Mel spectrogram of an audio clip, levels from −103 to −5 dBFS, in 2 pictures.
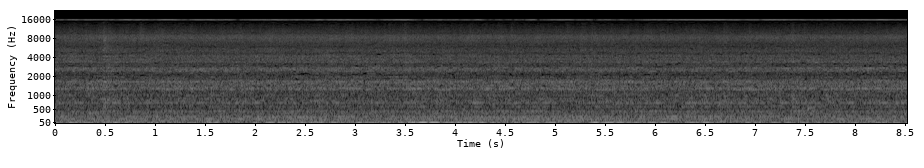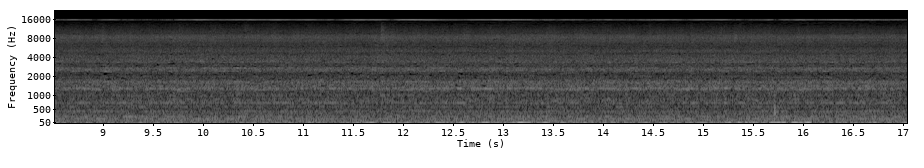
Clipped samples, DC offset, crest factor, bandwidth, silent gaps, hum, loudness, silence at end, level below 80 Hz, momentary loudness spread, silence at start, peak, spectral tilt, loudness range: under 0.1%; under 0.1%; 14 dB; 16 kHz; none; none; -53 LUFS; 0 s; -66 dBFS; 1 LU; 0 s; -38 dBFS; -2.5 dB/octave; 1 LU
